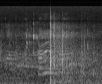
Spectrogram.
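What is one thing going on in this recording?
A volleyball thumps sharply as it is spiked.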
